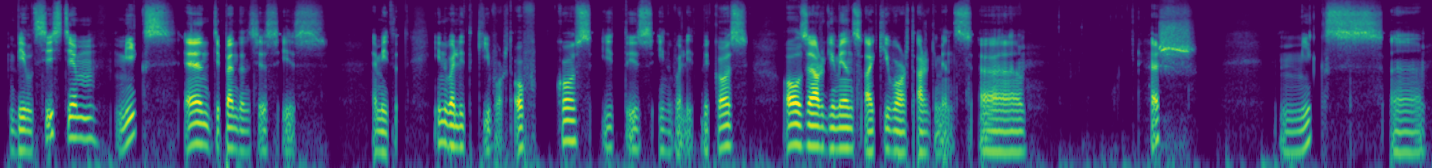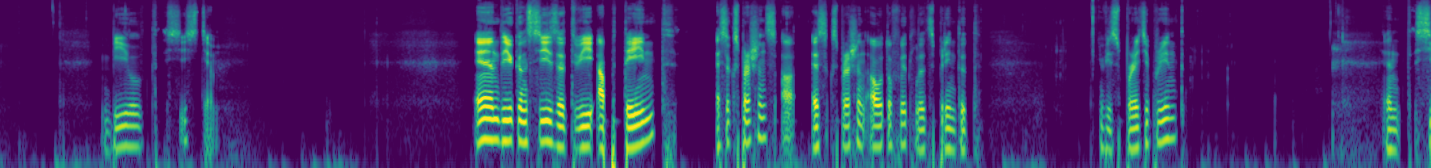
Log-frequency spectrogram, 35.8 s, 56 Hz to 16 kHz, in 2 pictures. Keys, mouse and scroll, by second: 0.1-1.8 typing, 3.0 ctrl+g, 3.3 ctrl+e, 6.0 alt+b, 6.2 alt+b, 6.4 alt+b, 6.6 alt+b, 7.0 alt+b, 7.5 ctrl+b, 7.8-10.0 typing, 10.0 alt+f, 10.2 alt+f, 10.8 alt+f, 11.3 ctrl+f, 11.6-14.4 typing, 14.5 alt+f, 15.3 ctrl+b, 15.7 ctrl+b, 15.9 ctrl+b, 16.1 ctrl+b, 17.5-21.2 typing, 21.8 ctrl+e, 24.4 ctrl+p, 24.7 Return, 26.2 ctrl+p, 26.9-30.7 typing, 32.0 ~, 32.4 y, 33.0 alt+shift+s, 33.5 ctrl+n, 33.7 ctrl+n, 34.6 ctrl+e.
